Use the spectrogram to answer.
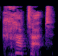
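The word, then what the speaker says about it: chatat (חטאת): I think it's pronounced chatat, actually, with the emphasis on the first syllable.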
